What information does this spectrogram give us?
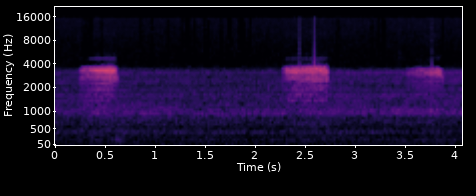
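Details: Night at a barn owl nest, 3:59 AM, 3 November 2015, with prey delivered by the male and torn up for the owlets; three harsh hissing bursts roughly two seconds apart, the last one softer.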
